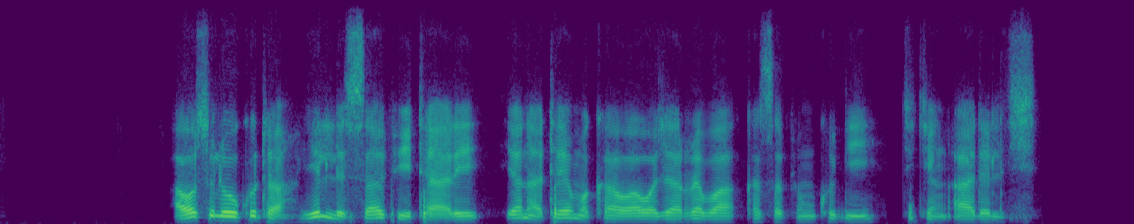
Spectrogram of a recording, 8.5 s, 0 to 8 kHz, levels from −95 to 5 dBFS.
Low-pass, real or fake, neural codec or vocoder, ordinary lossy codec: 7.2 kHz; real; none; Opus, 16 kbps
